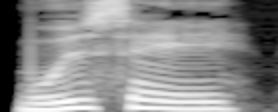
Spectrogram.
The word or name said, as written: modsige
